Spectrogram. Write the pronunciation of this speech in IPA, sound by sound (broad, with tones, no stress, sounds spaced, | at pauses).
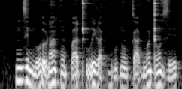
n z ɪ˥˧ n o˩˥ ɾ o̰˩˧ ɽ ã˧˥˧ k õ˨˩ p a̰˧˥˧ ʈʰ ṵ˧˥˧ i̯ ɭ a̰˥˧ k b ṵ˥˧ ɗ õ˨˩ k a̰˥˧ ɡ õ˧˥˧ ʈ õ˧˥˧ z ɪ˩˧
